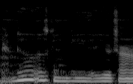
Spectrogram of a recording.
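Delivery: put-on mutter under breath. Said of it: "under her breath to herself".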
